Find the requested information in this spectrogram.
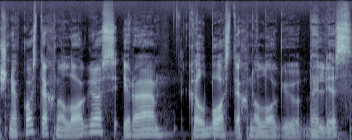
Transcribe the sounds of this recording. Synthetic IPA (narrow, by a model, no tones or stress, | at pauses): ʃʲnʲɛkoːst̪ʲɛxnoːlˠoɡʲɪjoːsiːɾɐkɐlˠboːst̪ʲɛxnoːlˠoːɡʲɪjuːd̪ɐlʲɪs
